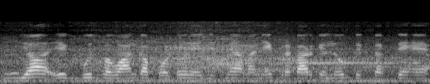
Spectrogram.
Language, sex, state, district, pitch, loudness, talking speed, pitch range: Hindi, male, Jharkhand, Ranchi, 150 Hz, -17 LUFS, 210 wpm, 145-160 Hz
